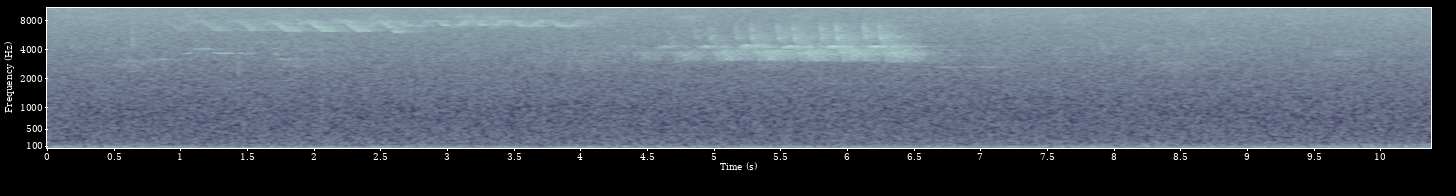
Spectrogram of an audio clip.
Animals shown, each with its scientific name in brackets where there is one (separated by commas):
Hermit Thrush (Catharus guttatus), Black-and-white Warbler (Mniotilta varia), Ovenbird (Seiurus aurocapilla)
